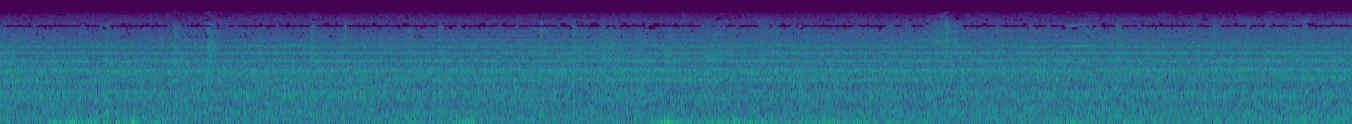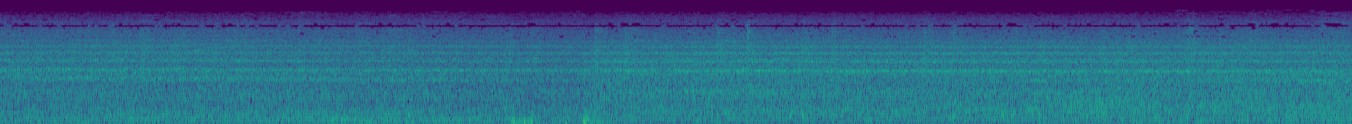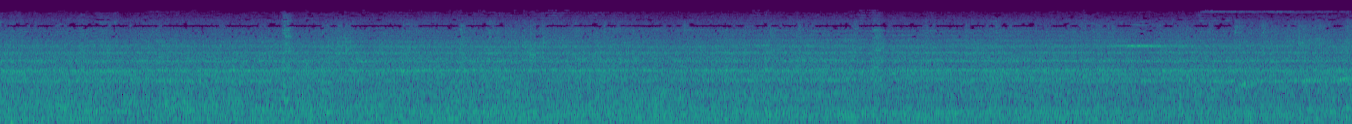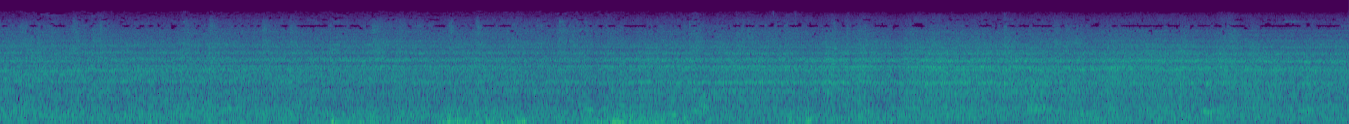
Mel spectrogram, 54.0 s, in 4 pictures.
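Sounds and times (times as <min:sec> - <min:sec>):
train wheels rumbling on rails: 0:00.0 - 0:54.0
high squeal of wheels: 0:10.4 - 0:11.4, 0:37.9 - 0:40.7.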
